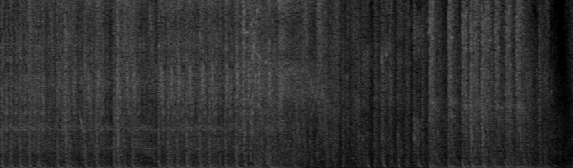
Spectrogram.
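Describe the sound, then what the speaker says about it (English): Dense, continuous gunfire from a video game, with rapid bursts and overlapping shots that stay loud and close for the whole stretch, thinning slightly in the middle before surging again. "Oh, they're shooting me from the other side"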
